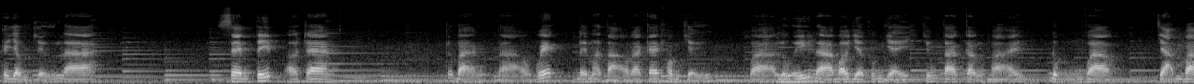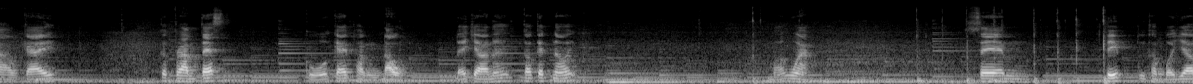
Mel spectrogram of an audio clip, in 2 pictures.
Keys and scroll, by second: 19.5 shift+9, 20.9-23.2 typing.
